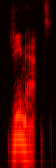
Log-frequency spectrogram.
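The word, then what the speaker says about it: Maté's: So, like, it very easily, like, oh, yeah, I know that I'm, like, by, you know, Gabor G-Mott's definition. – Accent on the E there.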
